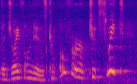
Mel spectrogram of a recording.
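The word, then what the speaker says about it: tout de suite: Come over, toot sweet. That's French for right away. You say it like this, toot sweet.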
